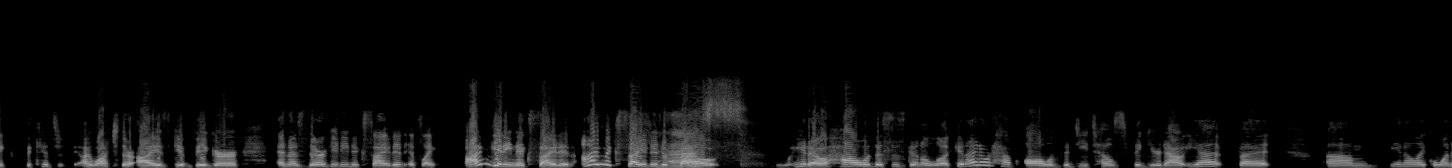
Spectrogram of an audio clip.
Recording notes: She and her family had decided that since they were all working remotely to take a little road trip. Talk to her as they were traveling but we do get to hear a little bit of her trip in the background.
